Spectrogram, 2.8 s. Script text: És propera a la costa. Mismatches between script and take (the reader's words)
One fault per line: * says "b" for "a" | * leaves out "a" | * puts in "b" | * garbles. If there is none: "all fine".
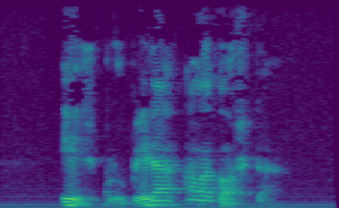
all fine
